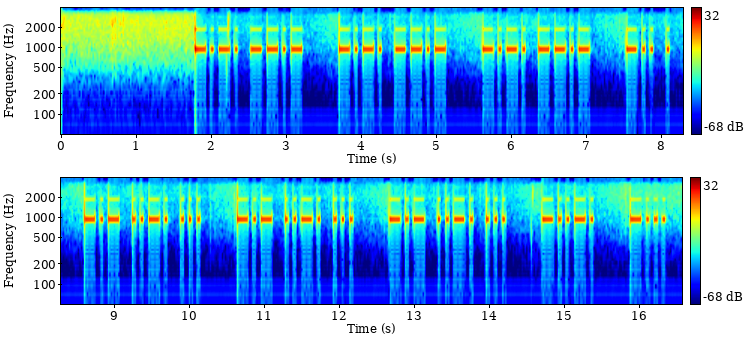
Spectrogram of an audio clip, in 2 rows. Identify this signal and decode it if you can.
Morse code, heard as a keyed tone, about 24 wpm, 930 Hz. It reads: CQ CQ CQ DE KFS KFS KFS / B
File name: blog / swl / 6-abril-2019-12695-USB-KPS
